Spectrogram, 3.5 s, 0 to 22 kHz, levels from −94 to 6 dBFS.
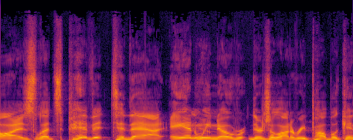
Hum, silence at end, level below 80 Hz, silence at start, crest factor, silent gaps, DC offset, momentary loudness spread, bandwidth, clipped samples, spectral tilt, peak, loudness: none; 0 s; -54 dBFS; 0 s; 14 dB; none; under 0.1%; 3 LU; 20 kHz; under 0.1%; -4 dB/octave; 0 dBFS; -14 LUFS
